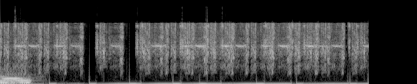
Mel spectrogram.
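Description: Logo sound effect: a low tone ends about a third of a second in, then a rapid flurry of camera shutter clicks, paparazzi style, cuts off abruptly near the end.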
